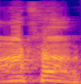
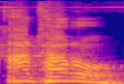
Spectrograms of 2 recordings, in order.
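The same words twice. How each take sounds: First: "আঠার" closed on the r; bare r ending on "আঠার"; read as written. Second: "আঠারো" ending in a clear ro; final o sound. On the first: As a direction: say "আঠার" with no vowel after r. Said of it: "ঠয়াকার র". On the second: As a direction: say "আঠারো" with an o after r. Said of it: "রয় ওকারে রো". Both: Shown as a demonstration.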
